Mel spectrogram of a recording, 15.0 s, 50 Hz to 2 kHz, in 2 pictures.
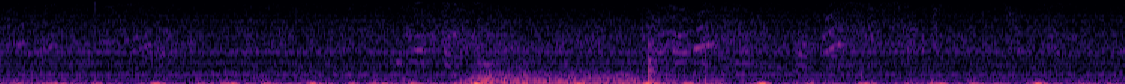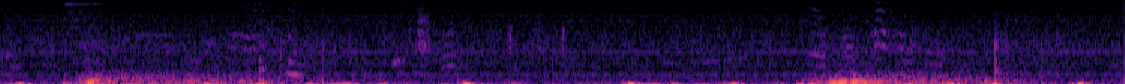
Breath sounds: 3.04-4.45 s: inhalation
7.97-9.38 s: inhalation
12.87-14.27 s: inhalation

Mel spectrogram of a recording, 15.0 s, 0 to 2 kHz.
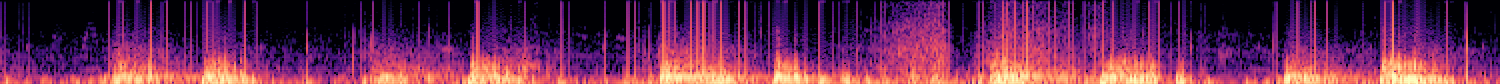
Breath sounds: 0.98-1.69 s: inhalation
0.98-1.69 s: crackles
1.92-2.63 s: exhalation
1.92-2.63 s: crackles
3.58-4.45 s: inhalation
3.58-4.45 s: crackles
4.67-5.35 s: crackles
4.67-5.62 s: exhalation
6.56-7.45 s: crackles
6.56-7.63 s: inhalation
7.74-8.32 s: exhalation
7.74-8.32 s: crackles
9.88-10.86 s: crackles
9.90-10.95 s: inhalation
11.02-11.68 s: exhalation
11.04-11.63 s: crackles
12.85-13.72 s: inhalation
12.89-13.49 s: crackles
13.84-14.82 s: exhalation
13.87-14.63 s: crackles

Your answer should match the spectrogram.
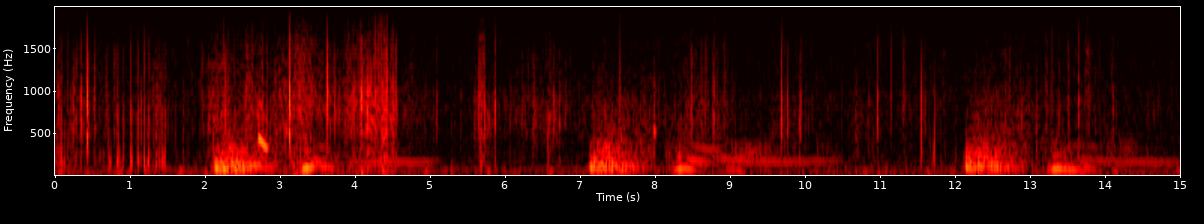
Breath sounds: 1.99-3.02 s: inhalation
2.62-2.93 s: wheeze
3.17-5.27 s: wheeze
7.08-8.10 s: inhalation
7.89-8.11 s: wheeze
8.20-10.58 s: wheeze
12.12-13.26 s: inhalation
13.30-15.00 s: wheeze

